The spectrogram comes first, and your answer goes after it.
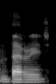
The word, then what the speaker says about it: barrage: Let's now have a look on this tidal barrage or barrage, whatever is the pronunciation. Actually, it's barrage, tidal barrages.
